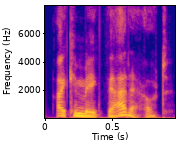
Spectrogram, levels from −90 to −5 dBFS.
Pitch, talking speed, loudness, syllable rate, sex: 175 Hz, 305 wpm, -16 LUFS, 6.4 syllables/s, female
